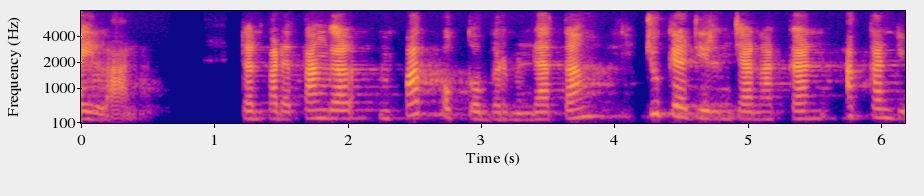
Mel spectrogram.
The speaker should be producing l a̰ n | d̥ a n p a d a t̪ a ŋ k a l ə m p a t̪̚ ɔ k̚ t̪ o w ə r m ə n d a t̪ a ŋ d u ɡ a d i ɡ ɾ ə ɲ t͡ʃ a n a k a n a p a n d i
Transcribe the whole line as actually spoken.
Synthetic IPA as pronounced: l a̰ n | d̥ a n p a d a t̪ a ŋ ɡ a l ə m p a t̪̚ ɔ k̚ t̪ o b ə r m ə n d a t̪ a ŋ d͡ʒ u ɡ a d i ɾ ə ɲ t͡ʃ a n a k a n a k a n d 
